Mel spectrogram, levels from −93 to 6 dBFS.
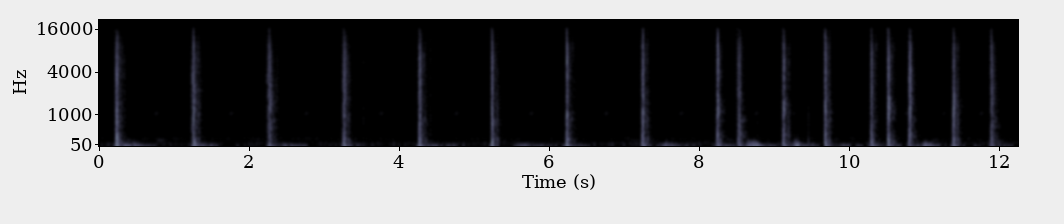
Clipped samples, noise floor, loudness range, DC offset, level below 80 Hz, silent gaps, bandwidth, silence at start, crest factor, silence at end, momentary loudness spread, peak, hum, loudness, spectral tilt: under 0.1%; -87 dBFS; 3 LU; under 0.1%; -64 dBFS; none; 16 kHz; 0.2 s; 40 dB; 0.3 s; 11 LU; -12 dBFS; none; -48 LUFS; -1.5 dB/octave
